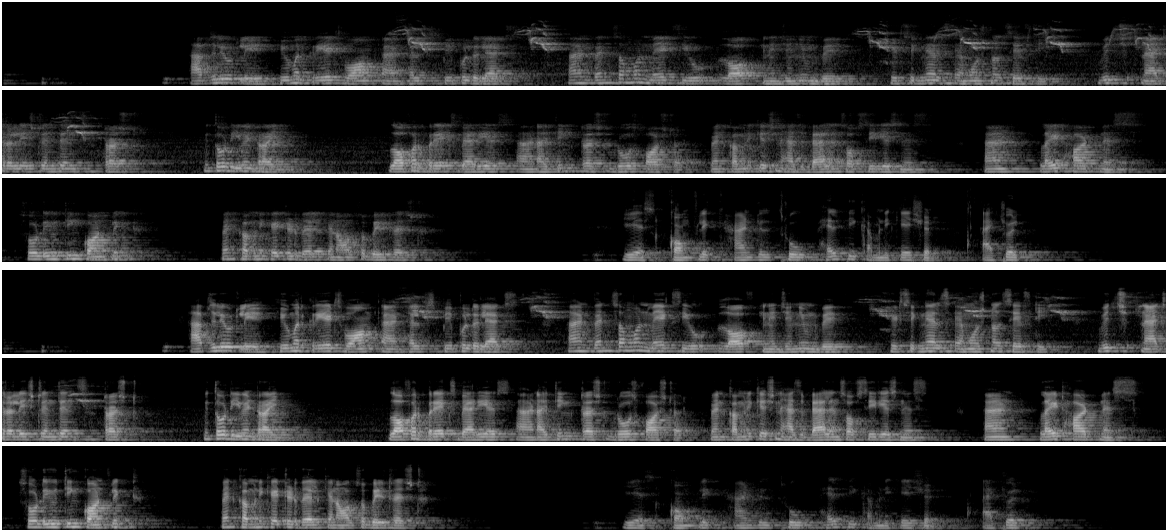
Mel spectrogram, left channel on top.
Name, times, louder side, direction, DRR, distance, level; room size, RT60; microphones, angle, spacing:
voice 1, 1.6-5.1 5.7-8.4 8.9-10.5 11.0-12.9 13.7-14.5 15.5-20.9 21.5-23.0 23.5-24.7 25.5-27.5, right 4 dB, 65° right, 10 dB, 0.7 m, -28 dB
sound 1, 3.2-16.4, left 3 dB, 75° left, 1.8 m, -40 dB
voice 2, 29.5-32.6 33.1-33.4, left 3 dB, 50° left, 12 dB, 0.6 m, -32 dB
13.0 x 8.4 x 3.4 m, 1.0 s
head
